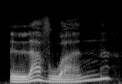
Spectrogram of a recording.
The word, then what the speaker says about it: l'avoine: L'avoine, le blé, le maïs, le millet. So let's repeat them. L'avoine, remember, don't insist on the final E.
